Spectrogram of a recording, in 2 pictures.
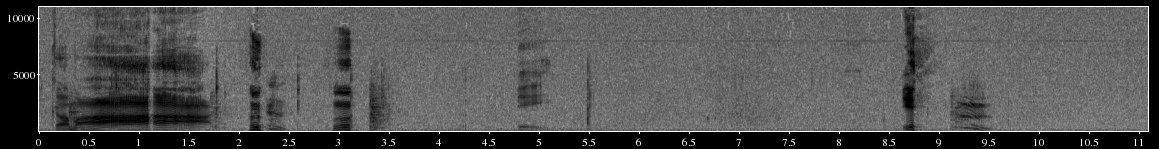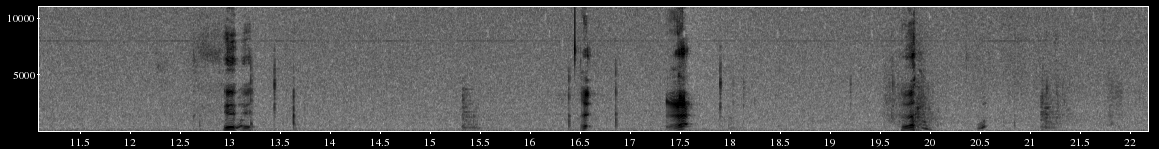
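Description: A young man speaks close to a microphone, with animation, in short bursts.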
